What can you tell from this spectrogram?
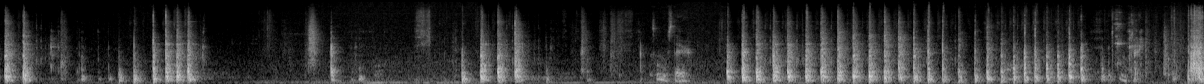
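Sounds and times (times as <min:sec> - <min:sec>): hammer knocking on metal pulley: 0:01.2 - 0:02.1, 0:04.6 - 0:05.5, 0:07.2 - 0:11.2.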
